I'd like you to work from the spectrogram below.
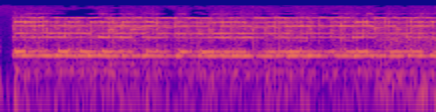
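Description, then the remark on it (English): A telephone bell rings loudly and continuously, a bright metallic trill sustained without a break for a couple of seconds, with no voices over it, in a scene from the film Black Christmas. “Your phone's ringing.”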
